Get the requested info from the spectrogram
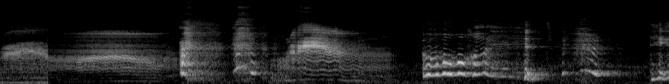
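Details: Two F2 Savannah cats meowing for attention indoors, one male with especially deep meows; a series of drawn-out, wavering harmonic meows, some rising and falling, separated by short pauses, with a woman talking softly to them.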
